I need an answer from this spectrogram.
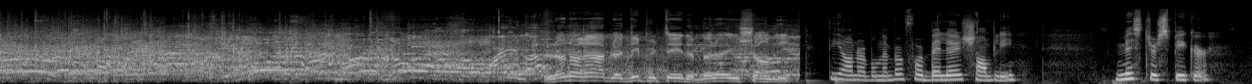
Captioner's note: some applause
